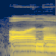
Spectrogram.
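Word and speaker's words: honour: वहां पे एच के बाद ओ आ गया तो यहां पे क्या हो जाएगा? ऑनर हो जाएगा।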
